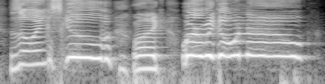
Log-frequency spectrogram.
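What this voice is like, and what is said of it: Good Shaggy cartoon voice impression. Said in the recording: “That was a really good Shaggy impression.”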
